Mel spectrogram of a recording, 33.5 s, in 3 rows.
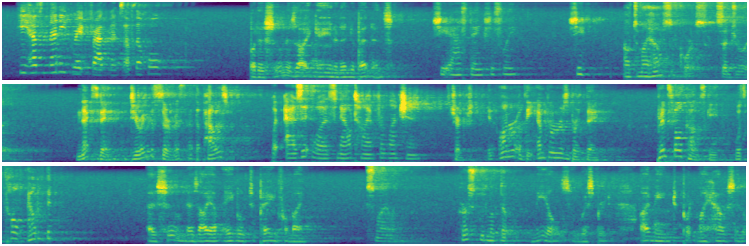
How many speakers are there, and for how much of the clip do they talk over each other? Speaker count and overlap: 6, no overlap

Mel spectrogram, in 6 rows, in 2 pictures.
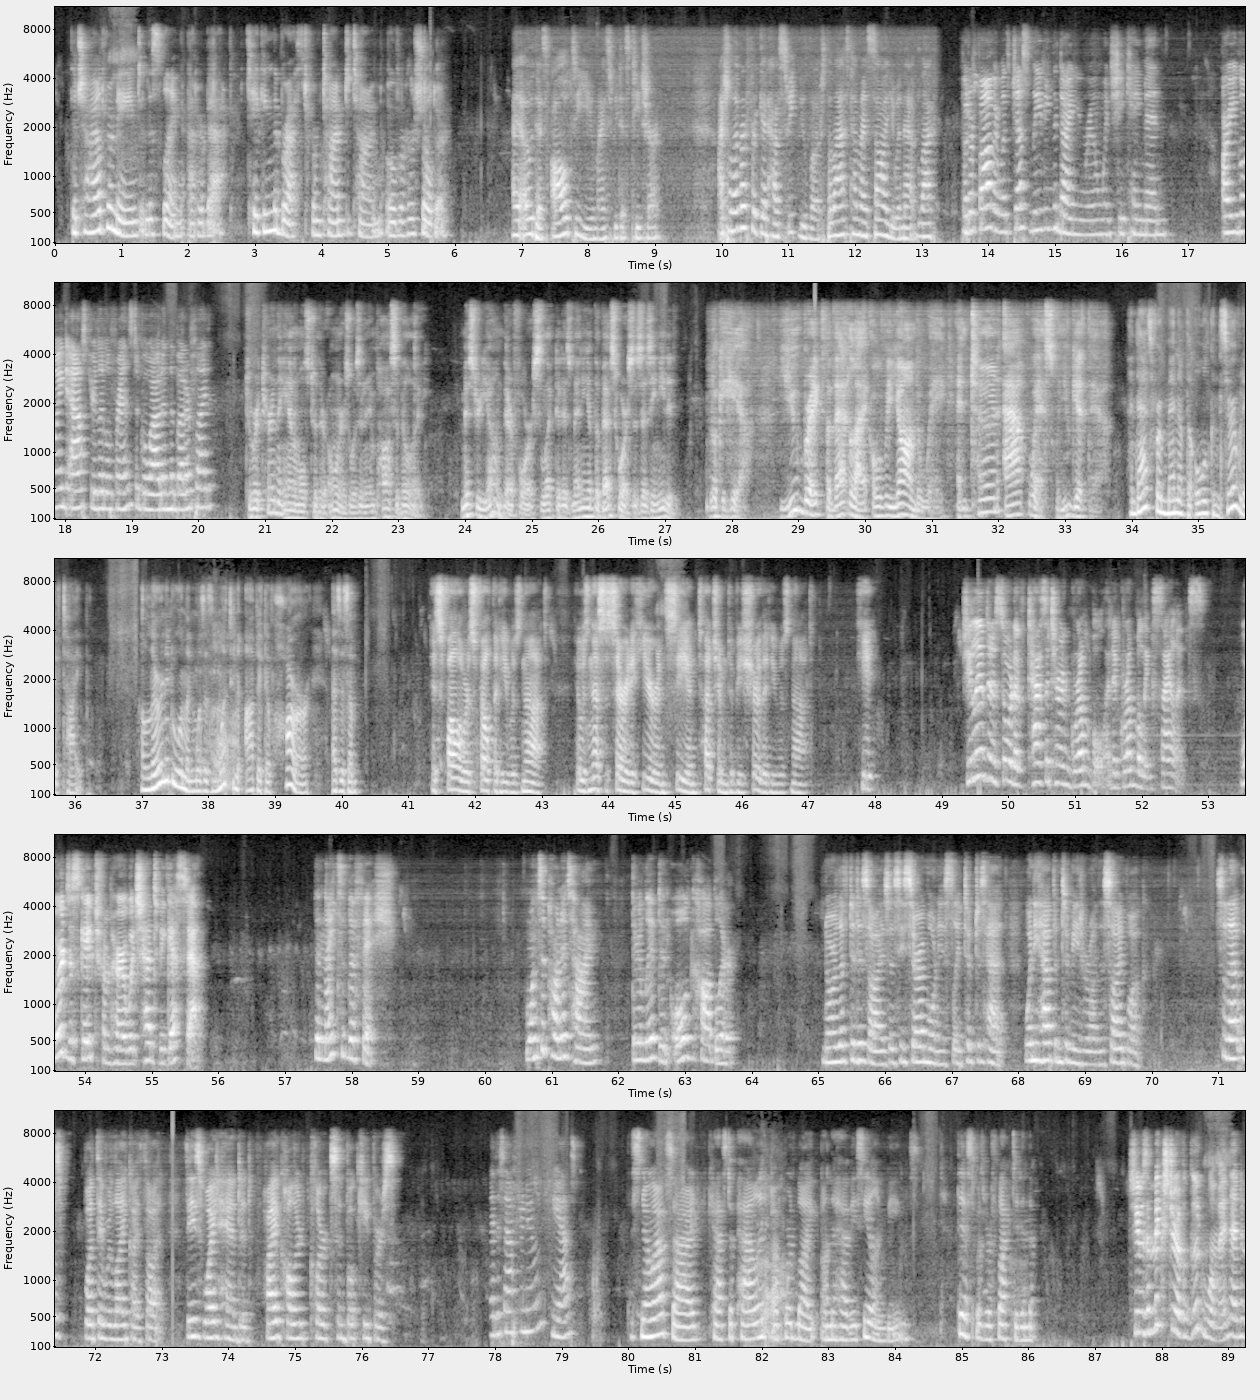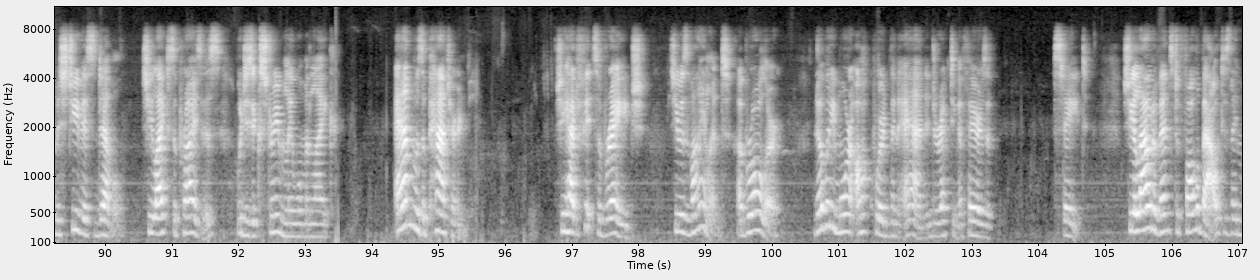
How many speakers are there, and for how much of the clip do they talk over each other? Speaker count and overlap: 10, no overlap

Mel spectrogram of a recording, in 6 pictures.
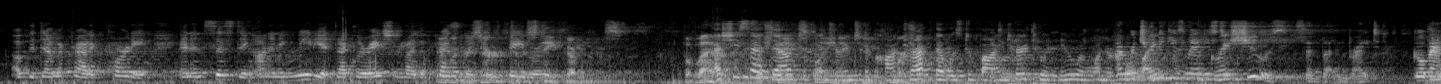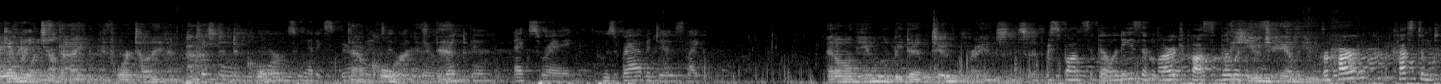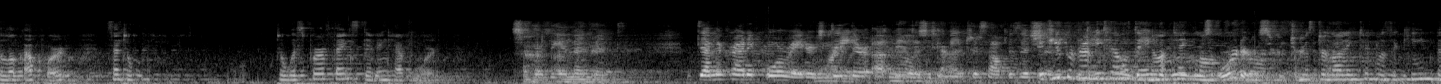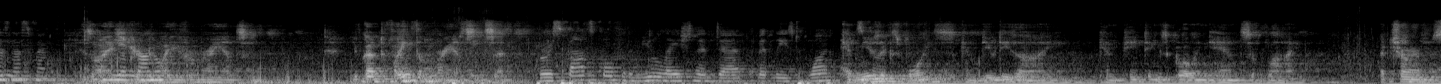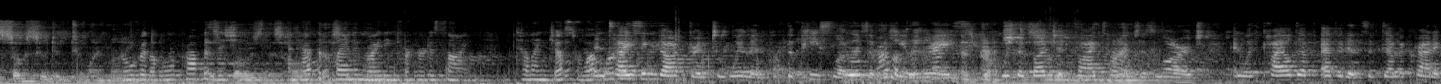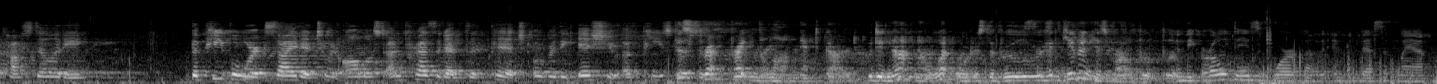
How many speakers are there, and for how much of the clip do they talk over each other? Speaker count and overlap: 6, about 36%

